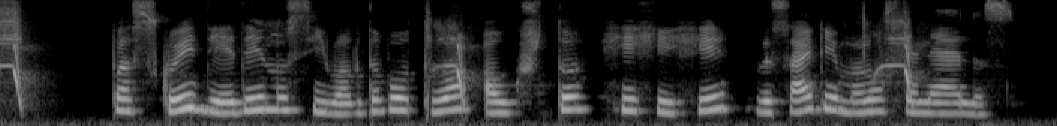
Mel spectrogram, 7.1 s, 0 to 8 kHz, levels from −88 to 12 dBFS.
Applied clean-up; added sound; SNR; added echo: neural diffusion model UNIVERSE++.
